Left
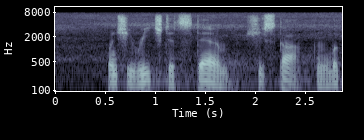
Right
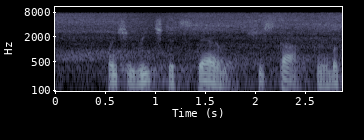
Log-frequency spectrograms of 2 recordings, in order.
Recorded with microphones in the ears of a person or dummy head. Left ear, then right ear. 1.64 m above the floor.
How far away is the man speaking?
About 0.5 m.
